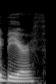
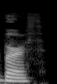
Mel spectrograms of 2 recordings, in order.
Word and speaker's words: birth: Even though it contains the letter I, we don't say beer. Again, it sounds like birth.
